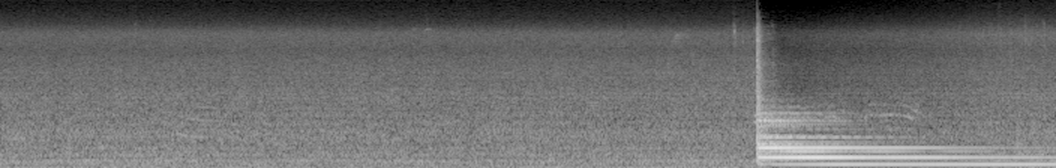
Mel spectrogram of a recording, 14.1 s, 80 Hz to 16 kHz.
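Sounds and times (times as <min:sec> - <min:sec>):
large temple bell ringing: 0:10.1 - 0:14.0.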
